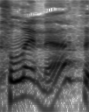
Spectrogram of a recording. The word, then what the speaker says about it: Plymouth: And Plymouth is the pronunciation.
